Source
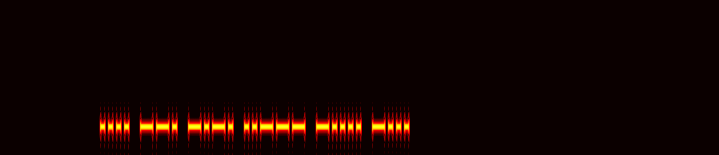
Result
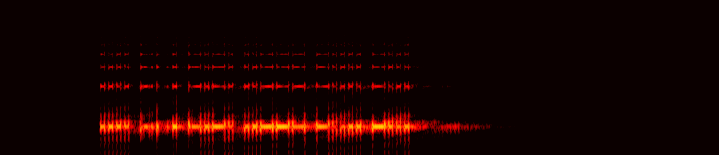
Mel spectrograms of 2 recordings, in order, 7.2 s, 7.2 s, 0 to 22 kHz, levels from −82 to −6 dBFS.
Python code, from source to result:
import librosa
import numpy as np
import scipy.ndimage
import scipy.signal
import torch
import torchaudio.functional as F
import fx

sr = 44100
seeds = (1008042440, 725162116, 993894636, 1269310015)

y = fx.wiener(x, sr, points=25)
y = y + 10.0 ** (-14.0 / 20.0) * np.pad(y, (int(502 * sr / 1000.0), 0))[:len(y)]
y = fx.hpss(y, sr, part='harmonic', gain_db=-16)
y = fx.highpass(y, sr, hz=fx.line((1.32, 730.0), (1.9, 910.0)), slope=6, at=(1.32, 1.9), fade=0.02)
y = fx.level_steps(y, sr, step_db=23)
y = fx.rev_fdn(y, sr, rt60_s=1.7, lf_ratio=1.25, hf_ratio=0.9, size_ms=56.0, drr_db=12.0)
y = fx.comb_cascade(y, sr, direction='rising', hz=1.0)
y = F.gain(torch.from_numpy(y), 13.0).numpy()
